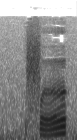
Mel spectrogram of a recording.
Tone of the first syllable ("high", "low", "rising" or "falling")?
rising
